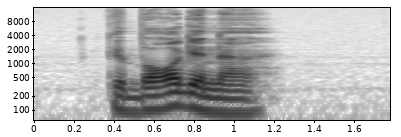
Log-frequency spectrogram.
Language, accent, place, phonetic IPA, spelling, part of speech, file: German, Germany, Berlin, [ɡəˈbɔʁɡənɐ], geborgener, adjective, De-geborgener.ogg
- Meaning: 1. comparative degree of geborgen 2. inflection of geborgen: strong/mixed nominative masculine singular 3. inflection of geborgen: strong genitive/dative feminine singular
